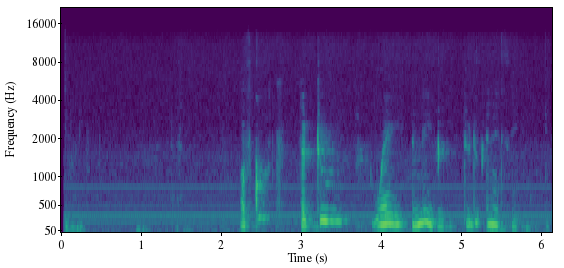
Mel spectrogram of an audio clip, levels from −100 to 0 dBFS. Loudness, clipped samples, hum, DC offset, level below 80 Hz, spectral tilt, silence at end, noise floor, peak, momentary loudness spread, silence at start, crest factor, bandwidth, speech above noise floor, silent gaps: -35 LUFS; under 0.1%; none; under 0.1%; -60 dBFS; -10 dB/octave; 0.05 s; -60 dBFS; -18 dBFS; 22 LU; 0.05 s; 20 dB; 5.8 kHz; 27 dB; none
